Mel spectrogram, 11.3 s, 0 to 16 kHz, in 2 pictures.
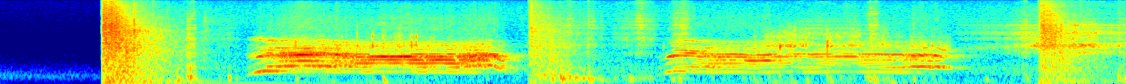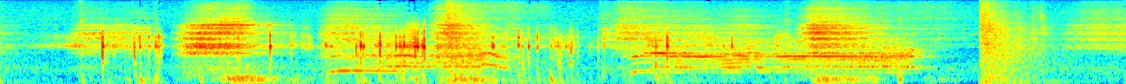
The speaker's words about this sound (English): It is 2:37 in the morning. I'm in my hotel room and woke up to someone banging on the door and shouting my name.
